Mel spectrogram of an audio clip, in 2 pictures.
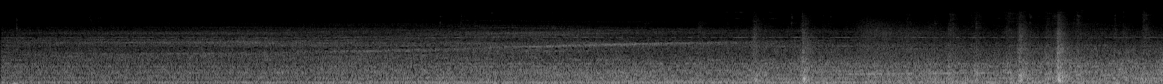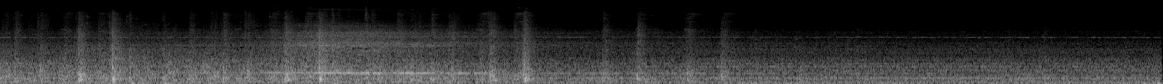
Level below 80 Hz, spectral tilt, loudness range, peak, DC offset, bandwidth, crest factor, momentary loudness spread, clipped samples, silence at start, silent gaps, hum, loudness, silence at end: -42 dBFS; -6 dB/octave; 9 LU; -6 dBFS; under 0.1%; 16.5 kHz; 24 dB; 10 LU; under 0.1%; 0 s; none; none; -32 LUFS; 0 s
